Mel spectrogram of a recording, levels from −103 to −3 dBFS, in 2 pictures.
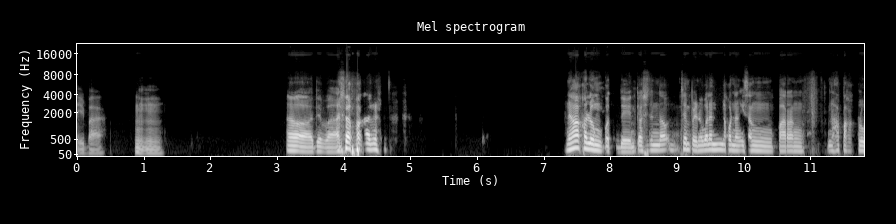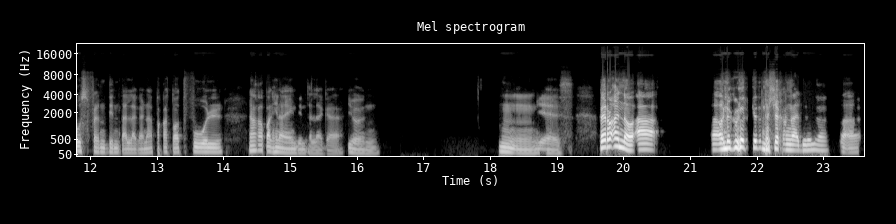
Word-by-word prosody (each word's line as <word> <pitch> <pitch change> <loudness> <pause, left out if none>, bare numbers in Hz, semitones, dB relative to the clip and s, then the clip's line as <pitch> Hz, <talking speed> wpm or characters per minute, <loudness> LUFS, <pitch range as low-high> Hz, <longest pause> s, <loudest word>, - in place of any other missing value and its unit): iba. 80 -1 -16 0.5
Mm. 80 -1 -12 1.9
Oo, 130 -5 +2
'di 125 +3 -6
ba? 115 0 -3
Napakalung 170 -5 +3 2.8
Nakakalungkot 170 -8 +2
din 115 0 -4
kasi 140 +3 -6
nawa 150 +1 -2 0.2
siyempre 165 -5 -3
nawalan 160 +3 -1
ako 155 - -5
ng 140 -2 -4
isang, 140 0 -6 0.3
parang, 130 -1 -6 0.3
napakaclose 140 -2 -9
friend 110 -2 -13
din 105 -1 -12
talaga, 90 0 -13
napaka-thoughtful, 110 +3 -9 0.6
nakakapanghinayang 115 -10 -7
din 85 0 -16
talaga, 75 +1 -18
yun. 80 -6 -14 1.8
Mm, 85 -9 -7
yes. 85 -4 -14 0.4
Pero 230 +3 +9
ano, 240 -10 +7
ah 170 0 +5 0.9
oo, 165 +1 +3
nagulat 215 +2 +7
ka 215 - +4
do'n, 210 - -5
na - - +5
shock 190 -4 +2
ka - - -1
nga 155 -2 +2
do'n, 150 +1 -3
'no, 145 -1 -5 0.3
oo. 105 - -6
130 Hz, 105 wpm, -20 LUFS, 95-155 Hz, 2.8 s, Pero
